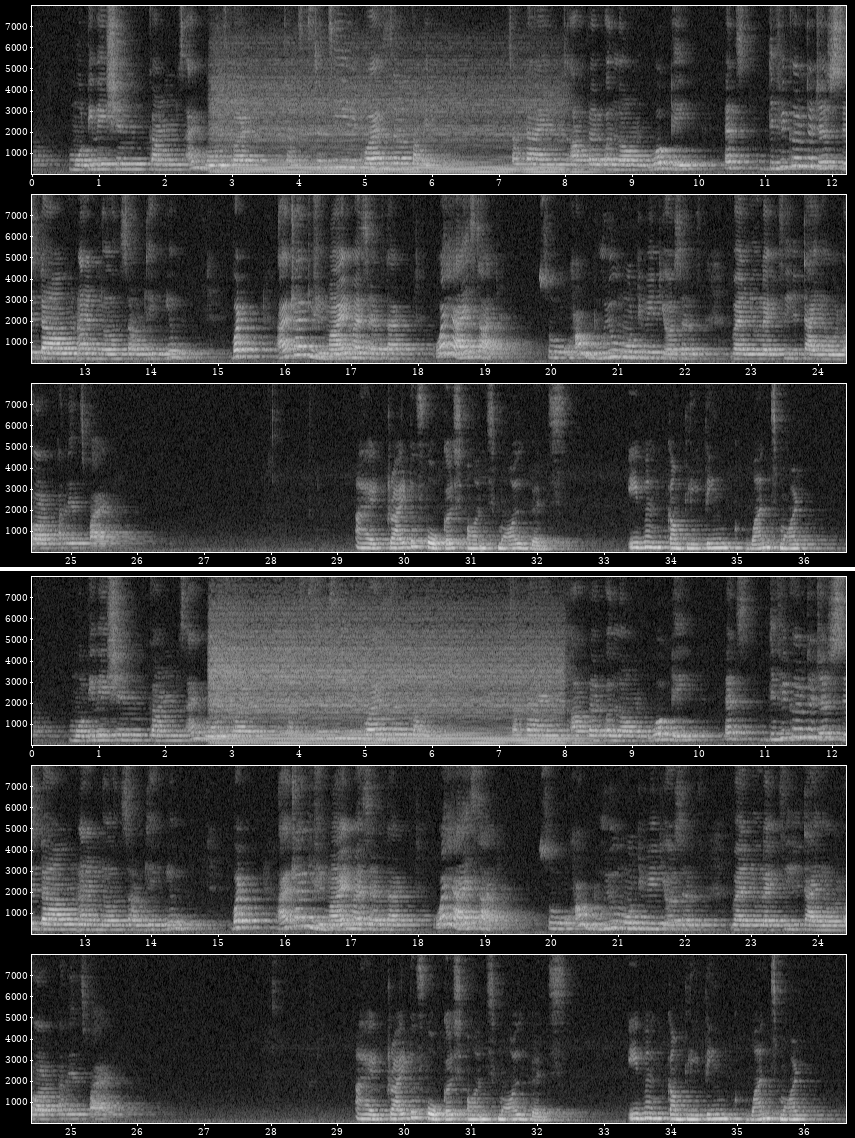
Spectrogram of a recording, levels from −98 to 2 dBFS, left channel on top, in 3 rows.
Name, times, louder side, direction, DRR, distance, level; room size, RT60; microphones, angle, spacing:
voice 1, 0.5-3.3 3.8-6.3 7.2-9.9 10.4-10.7 10.9-14.6 15.2-15.4 15.8-17.8 18.2-19.3 19.8-25.6, left 1 dB, 85° left, -2 dB, 2.3 m, -28 dB
sound 1, 2.6-8.0, right 2 dB, 85° right, 0.8 m, -30 dB
voice 2, 29.3-32.2 33.4-36.0, equal, 5° left, 6 dB, 0.4 m, -23 dB
6.5 x 6.2 x 6.3 m, 1.5 s
head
